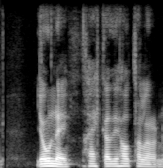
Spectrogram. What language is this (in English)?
Icelandic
